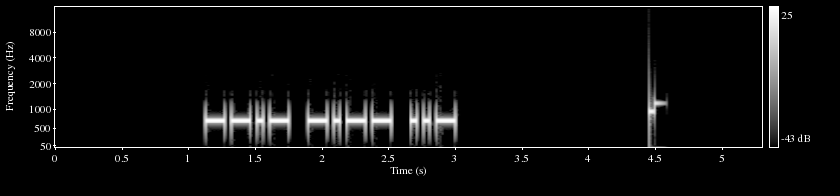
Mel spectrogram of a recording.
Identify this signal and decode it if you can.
Morse code, heard as a keyed tone, about 25 wpm, 700 Hz. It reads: QYU
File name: Three Letter-Number Combinations - 25wpm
